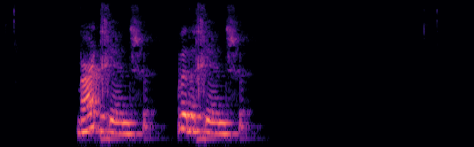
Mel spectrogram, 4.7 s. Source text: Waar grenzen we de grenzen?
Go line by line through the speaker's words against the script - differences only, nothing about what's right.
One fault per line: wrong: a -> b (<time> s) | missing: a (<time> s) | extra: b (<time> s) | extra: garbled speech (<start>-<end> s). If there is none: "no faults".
no faults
